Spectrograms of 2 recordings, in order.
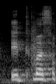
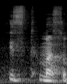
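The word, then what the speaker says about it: isthmus: এখানে লেখা ইথমাসও বলা যায়, ইসথমাসও বলা যায়, দন্ত উচ্চারণ করা যেতে পারে।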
